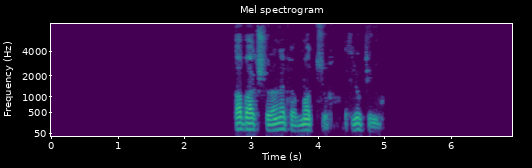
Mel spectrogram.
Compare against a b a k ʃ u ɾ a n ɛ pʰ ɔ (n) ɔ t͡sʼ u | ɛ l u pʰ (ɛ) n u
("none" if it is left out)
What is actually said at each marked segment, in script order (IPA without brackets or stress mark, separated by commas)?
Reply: m, i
